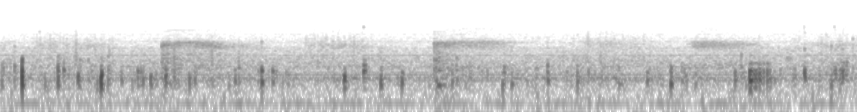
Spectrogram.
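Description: Irregular gurgles and clicks with a few longer rising groans; active, loud bowel sounds of stomach growling.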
